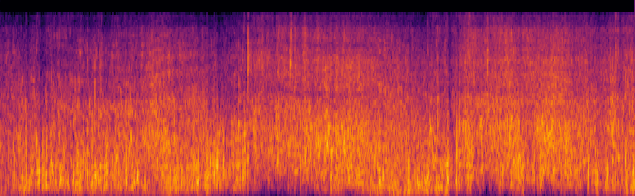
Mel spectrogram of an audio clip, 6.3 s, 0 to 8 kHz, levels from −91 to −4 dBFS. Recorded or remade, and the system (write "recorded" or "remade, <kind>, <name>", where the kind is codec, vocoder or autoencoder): remade, vocoder, Vocos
